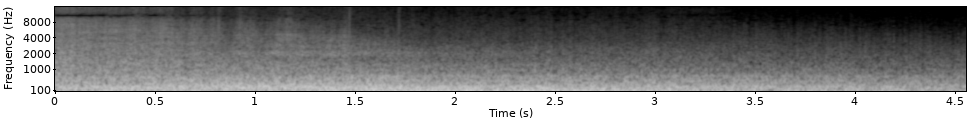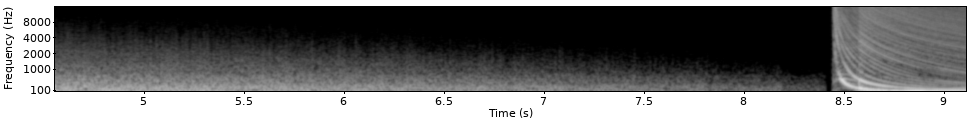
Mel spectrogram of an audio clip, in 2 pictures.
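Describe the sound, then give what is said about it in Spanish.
A spacecraft take-off sound effect begins with a heavy, broad roar that slowly fades over several seconds. After a brief gap, a sudden bright whooshing sweep ends it. “Abróchense los cinturones porque vamos a despegar.”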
